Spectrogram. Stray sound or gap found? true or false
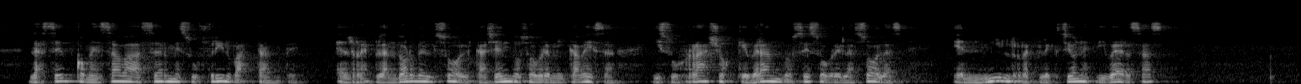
true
